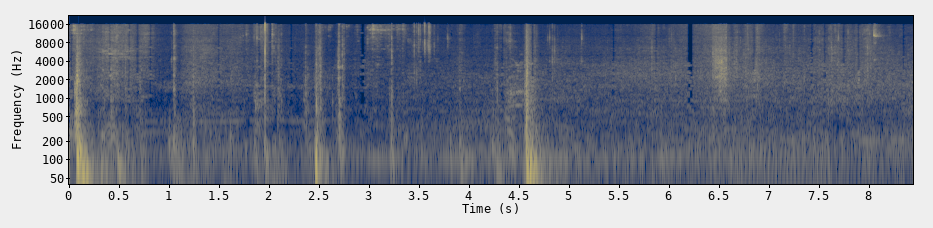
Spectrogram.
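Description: Handling noise from a handheld phone being moved about: three heavy thumps, one right at the start, one about two and a half seconds in and one about four and a half seconds in, with lighter knocks between, over a steady low hum.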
